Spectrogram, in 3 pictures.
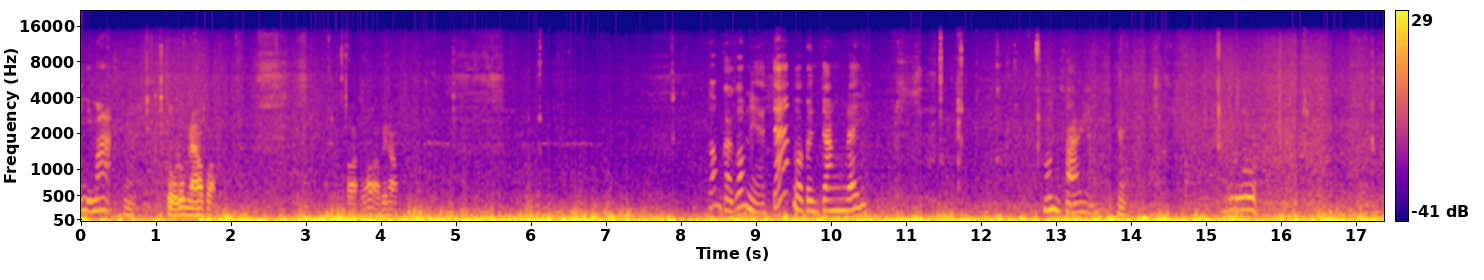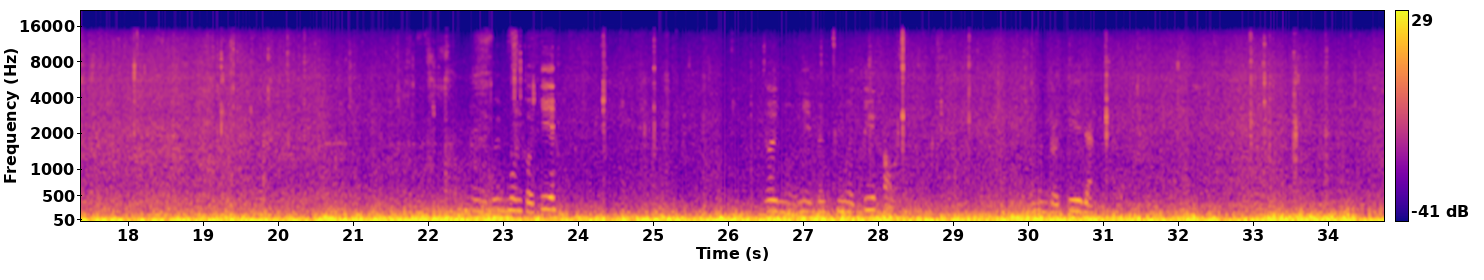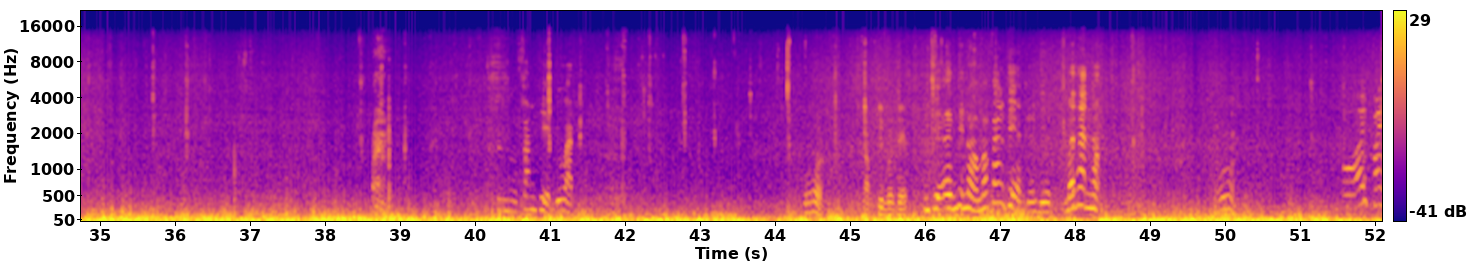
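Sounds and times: wind buffeting microphone: 0:00.0 - 0:52.0.

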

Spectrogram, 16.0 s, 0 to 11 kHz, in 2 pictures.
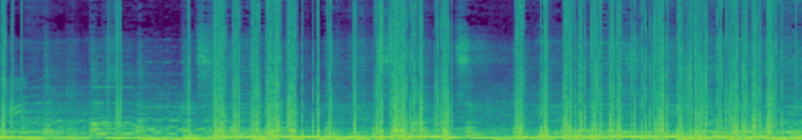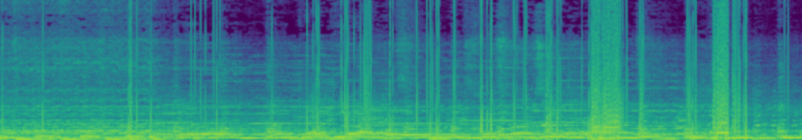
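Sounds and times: drums keeping a steady beat: 0:00.0 - 0:10.2
brass band playing loudly: 0:00.0 - 0:16.0
trombones: 0:00.0 - 0:16.0
tuba bass line: 0:00.0 - 0:16.0.

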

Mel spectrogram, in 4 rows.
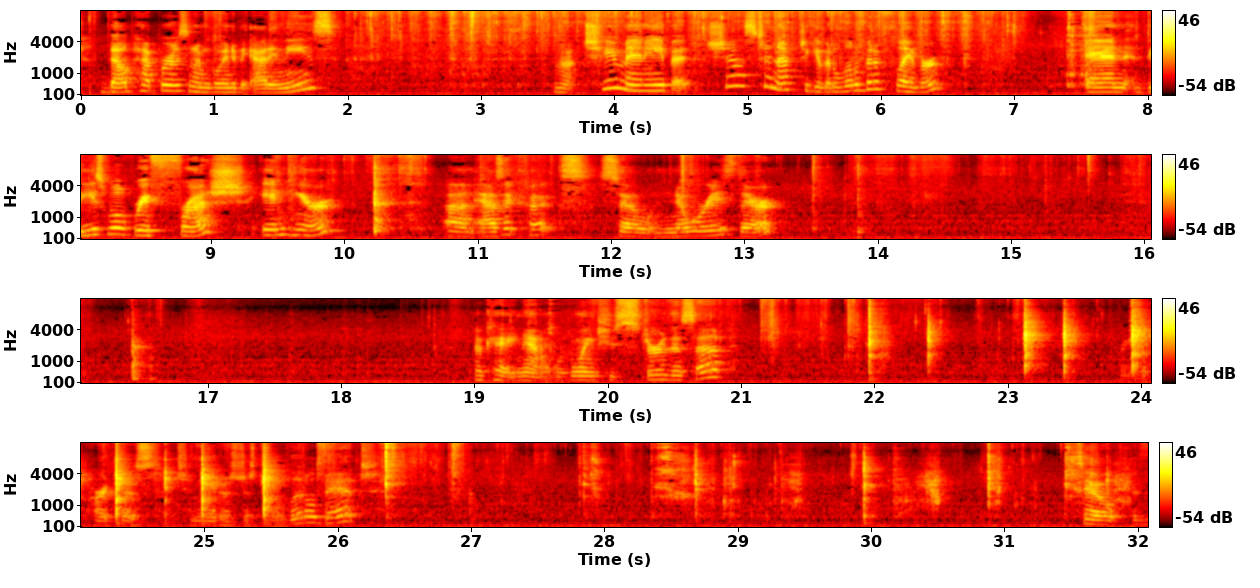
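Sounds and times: spoon scraping thick chili: 0:26.3 - 0:32.0.

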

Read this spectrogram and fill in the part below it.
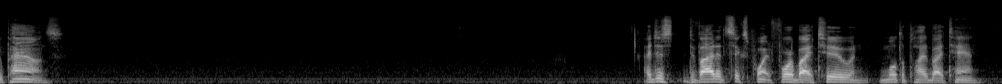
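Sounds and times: steady low hum: 0:00.0 - 0:10.0
marker writing on a whiteboard: 0:01.6 - 0:06.0.

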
